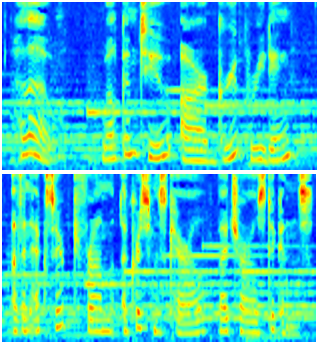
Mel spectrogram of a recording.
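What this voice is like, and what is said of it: Classical radio announcer voice. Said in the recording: “my classical music radio station announcer voice”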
